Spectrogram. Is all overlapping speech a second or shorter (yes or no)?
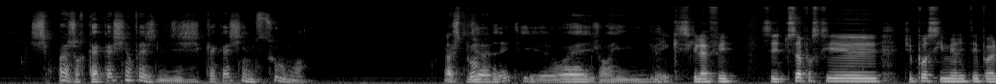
yes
